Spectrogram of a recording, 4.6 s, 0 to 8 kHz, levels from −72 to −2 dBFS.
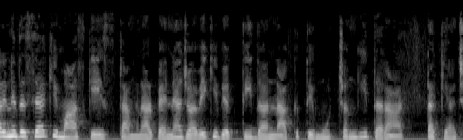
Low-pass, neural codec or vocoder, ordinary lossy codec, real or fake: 7.2 kHz; none; none; real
